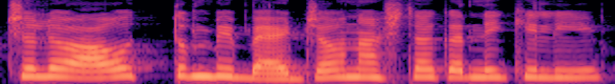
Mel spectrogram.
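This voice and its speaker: A woman reading a story aloud, voicing a playful young man who teases his family and later shouts in panic. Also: high-pitched, steady tone, moderate pace, no room sound, muffled recording, pitched above the performer's own voice, lightly acted. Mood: teasing. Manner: teasing, then frantic shouting. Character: young man, joking, protective brother figure.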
